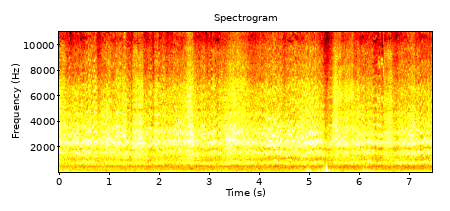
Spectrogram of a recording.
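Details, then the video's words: A flock of noisy cockatoos on an evening of 25 August 2020 in Liverpool gives harsh, raucous screeches that rise and fall in loud bursts every second or two over a steady wash of flock chatter. "Noisy Cockatoos"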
